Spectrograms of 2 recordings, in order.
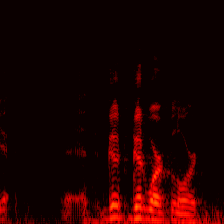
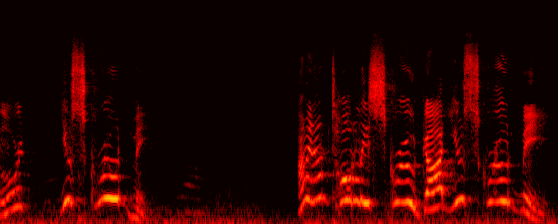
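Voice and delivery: exasperated complaint; 12 semitones higher, slower than usual. Retold or imitated. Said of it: "That's what he's saying".

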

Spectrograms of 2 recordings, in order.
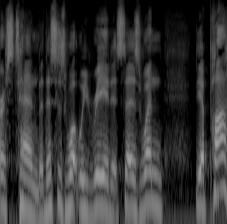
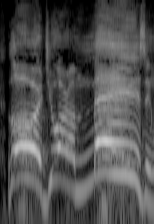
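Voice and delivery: loud high cry, amazing drawn out slowly; shouted prayer; 8 semitones higher, 12 dB louder, slower than usual. Retold or imitated. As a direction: cry out to the Lord at full voice, slowly. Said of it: "like that".

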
